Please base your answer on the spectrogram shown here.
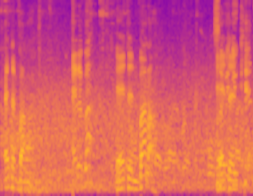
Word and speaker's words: Edinburgh: Yeah, but you've got to start off with Eden and then Borough and then combine them together and go Edinburgh.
